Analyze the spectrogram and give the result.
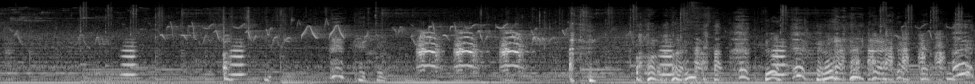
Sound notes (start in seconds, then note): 1.1 beeping; 6.3 both laughing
